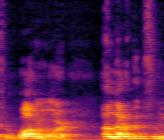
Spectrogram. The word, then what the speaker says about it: Baltimore: when I moved to Baltimore see I said more the t is pronounced like a d That's Right spell this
